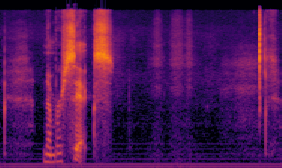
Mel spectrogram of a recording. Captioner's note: silent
